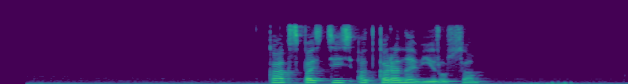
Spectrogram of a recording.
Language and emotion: Russian, neutral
